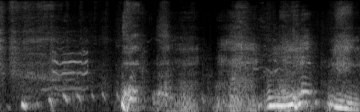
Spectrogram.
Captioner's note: group quietly snort-laughing; gagging; gargling; group quietly laughing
